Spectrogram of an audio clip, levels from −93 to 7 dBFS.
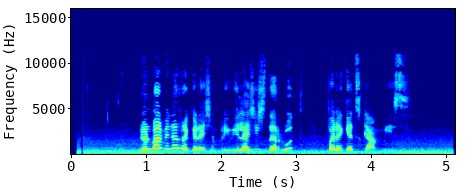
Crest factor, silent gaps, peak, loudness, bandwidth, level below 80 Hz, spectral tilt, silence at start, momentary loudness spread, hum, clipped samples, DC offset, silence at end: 22 dB; none; -10 dBFS; -28 LUFS; 11.5 kHz; -60 dBFS; -3.5 dB/octave; 0.1 s; 23 LU; none; under 0.1%; under 0.1%; 0 s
